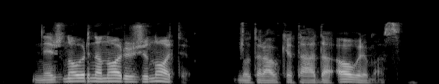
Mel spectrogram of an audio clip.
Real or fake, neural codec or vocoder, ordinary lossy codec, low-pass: real; none; MP3, 32 kbps; 7.2 kHz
